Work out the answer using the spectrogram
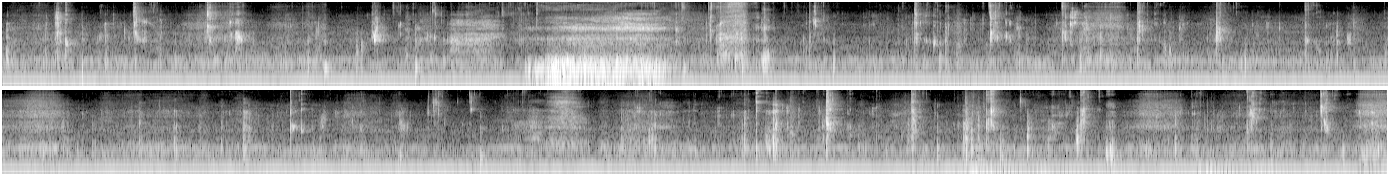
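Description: A person chewing pork belly slices close to the microphone: a steady run of wet mouth clicks and smacks as the meat is chewed. About four seconds in comes a short, low vocal sound.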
